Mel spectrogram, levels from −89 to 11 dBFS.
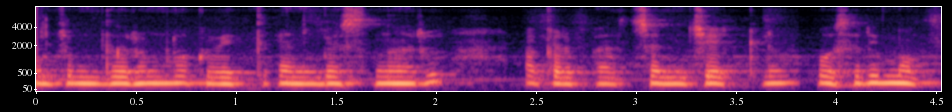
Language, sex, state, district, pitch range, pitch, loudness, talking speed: Telugu, female, Andhra Pradesh, Srikakulam, 185-200 Hz, 195 Hz, -15 LUFS, 160 wpm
